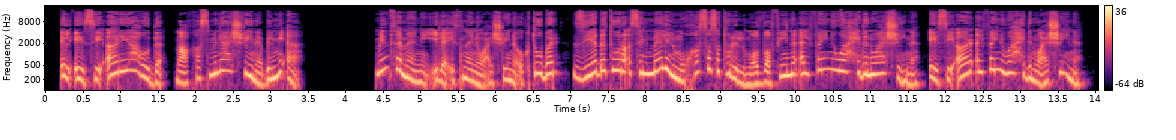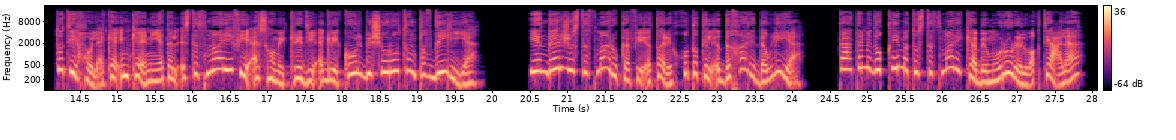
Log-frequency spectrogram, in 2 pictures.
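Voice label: Arabic Corporate; GoLocalise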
